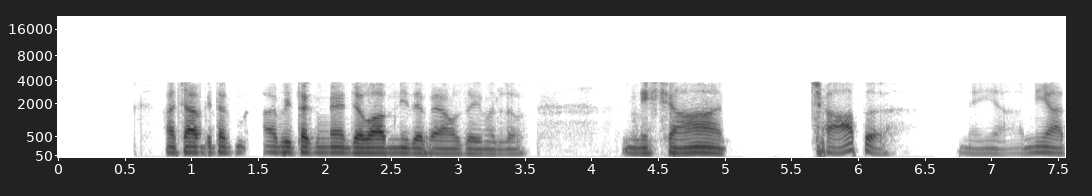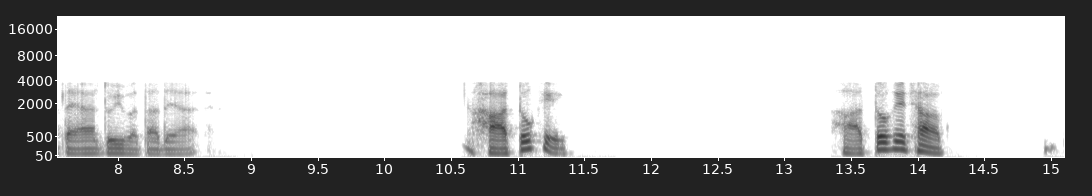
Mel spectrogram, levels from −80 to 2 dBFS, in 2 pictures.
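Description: At 1.04–1.09 s and again at 4.48–4.53 s there is short concealed packet loss. About 20 ms of speech never arrived, and the receiver bridged the gap with roughly 26–27 ms of extrapolated sound before blending back in. Each event is a brief smear or wobble in the speech.

At 1.97–2.06 s and 7.77–7.84 s there are bursts of packet loss. About 80 ms and then 60 ms of speech are missing, covered by 75 ms and 52 ms of continued, decaying sound. Each burst is heard as a held buzz or fading hiss, and the speech resumes with that stretch skipped.

All of this sits on a narrowband call path with nothing above 4 kHz, which fits G.711 mu-law.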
